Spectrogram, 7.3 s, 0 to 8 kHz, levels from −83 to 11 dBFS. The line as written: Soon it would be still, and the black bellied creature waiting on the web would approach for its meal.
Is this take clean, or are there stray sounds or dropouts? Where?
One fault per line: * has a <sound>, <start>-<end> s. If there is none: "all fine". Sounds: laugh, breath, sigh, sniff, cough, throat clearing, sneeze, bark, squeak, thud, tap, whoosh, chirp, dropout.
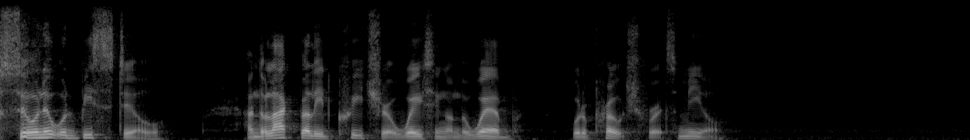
all fine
